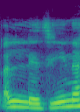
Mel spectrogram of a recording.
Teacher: یا ساکن سے پیچھے زیر ہونے کی وجہ سے ہم نے اس کو ایک الف کے برابر کھینچا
